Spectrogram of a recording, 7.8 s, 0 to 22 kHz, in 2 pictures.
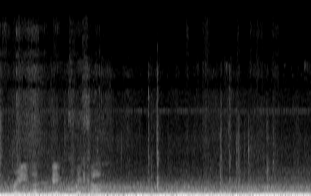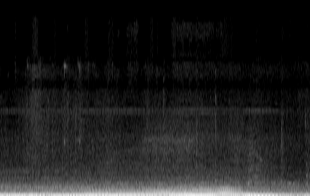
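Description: BMW G80 M3 with an aftermarket intake, a loud deep engine drone building steadily in pitch through the low rev range before dropping off, heard close from inside the car with a faint voice underneath.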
